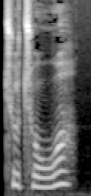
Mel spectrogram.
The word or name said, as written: tutor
